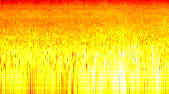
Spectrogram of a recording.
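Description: Ocean waves on the rugged cliffs at Azenha do Mar on Portugal's Alentejo coast make a steady broad roar of surf, mixed with gusty wind buffeting the microphone and no voices.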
